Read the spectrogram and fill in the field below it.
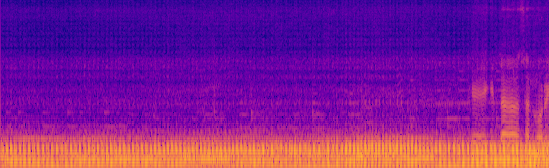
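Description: An older-type Kawasaki Ninja motorcycle engine idles and rumbles steadily up close, a continuous low throb with a slight rev midway and a voice near the end.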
